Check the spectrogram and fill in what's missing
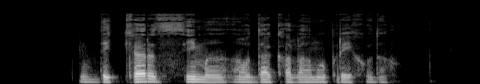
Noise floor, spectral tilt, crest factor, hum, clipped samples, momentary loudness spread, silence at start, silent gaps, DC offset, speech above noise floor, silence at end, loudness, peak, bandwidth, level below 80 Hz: -83 dBFS; -6.5 dB/octave; 20 dB; none; under 0.1%; 17 LU; 0.8 s; none; under 0.1%; 62 dB; 0.95 s; -21 LUFS; -2 dBFS; 11.5 kHz; -58 dBFS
